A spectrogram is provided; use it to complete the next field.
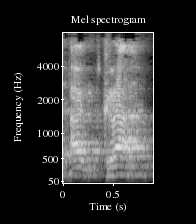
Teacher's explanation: রফলা যার সাথে যুক্ত হয় সেই বর্ণটা দুইবার হয়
